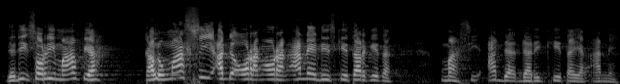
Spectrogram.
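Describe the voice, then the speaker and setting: Slightly fast and high, this man's voice sounds pushed and bright as he preaches to a church congregation. The pastor delivers his sermon emphatically, mixing in casual slang and firing the same questions at the listeners again and again.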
